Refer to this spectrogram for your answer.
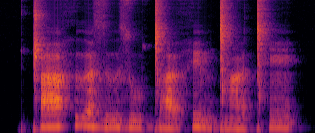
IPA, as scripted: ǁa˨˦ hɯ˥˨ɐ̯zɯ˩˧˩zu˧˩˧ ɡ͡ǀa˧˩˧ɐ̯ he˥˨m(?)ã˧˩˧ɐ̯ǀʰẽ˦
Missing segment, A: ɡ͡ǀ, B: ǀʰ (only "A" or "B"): A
